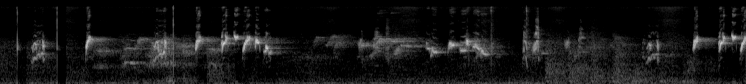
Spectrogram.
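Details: Red-whiskered bulbul kept in a cage performs a complete 'lak wai' master song for tutoring young birds. Lively whistled phrases of rapid rising and falling notes repeat with brief breaks throughout.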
